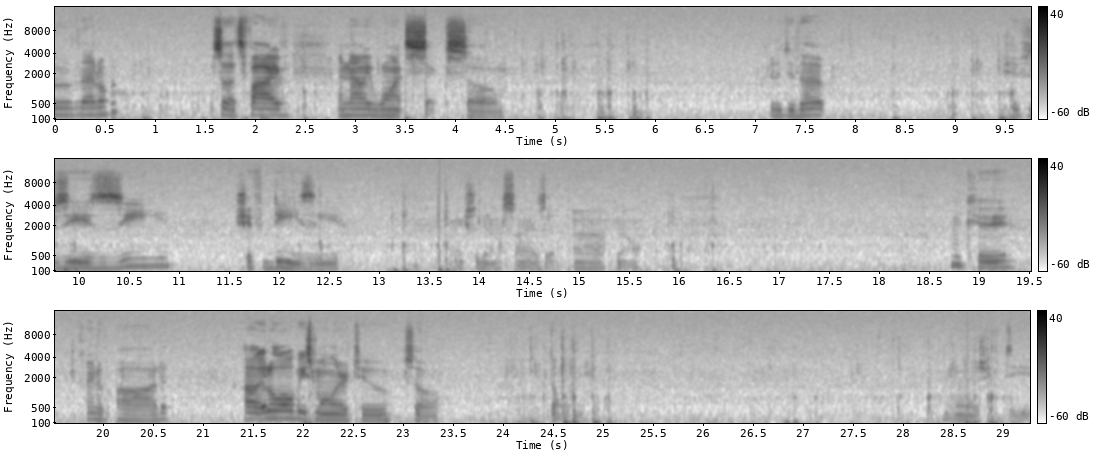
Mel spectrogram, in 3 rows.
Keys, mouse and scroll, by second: 0.6 KP_1, 3.4 shift+d, 5.4 ctrl+z, 6.2 click, 9.0 ctrl+z, 9.8 shift+d, 12.6 shift+d, 12.9 click, 13.9 shift+d, 14.7 click, 15.2-16.8 middle drag, 17.5 click, 18.9 click, 19.8 middle click, 20.3-21.6 right drag, 22.2-23.8 right drag, 22.2 shift+d, 25.1 right click, 26.4 shift+d.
